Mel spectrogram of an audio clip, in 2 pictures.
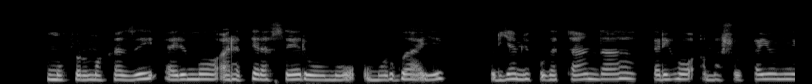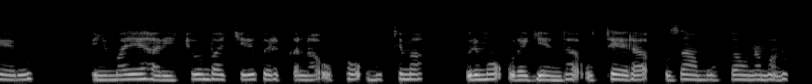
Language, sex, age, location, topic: Kinyarwanda, female, 18-24, Huye, health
